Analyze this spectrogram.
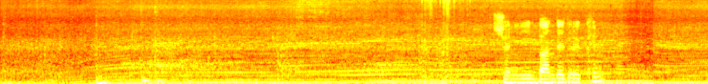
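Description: Car bodies bang and scrape against each other.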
